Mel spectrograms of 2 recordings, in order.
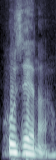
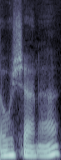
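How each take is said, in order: First: It is said as ho-se-na, the English form. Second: It is said as ho-shi-a-na, the Hebrew form. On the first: "영어로 또 번역하면은 호세나" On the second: "이 정확히 히브리어 발음은 호시아나입니다"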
